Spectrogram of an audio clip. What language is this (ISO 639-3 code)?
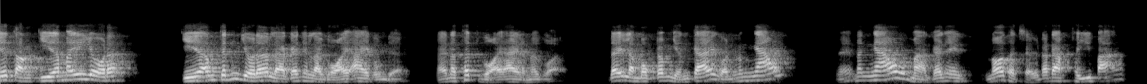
vie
